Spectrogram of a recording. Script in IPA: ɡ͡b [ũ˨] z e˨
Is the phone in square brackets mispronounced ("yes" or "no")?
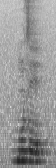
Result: no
